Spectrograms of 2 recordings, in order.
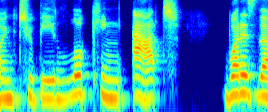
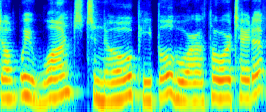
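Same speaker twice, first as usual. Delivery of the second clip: deliberately silly, goofy, exaggerated over-the-top tone. Talking about becoming authoritative, the speaker shows off: silly exaggerated voice. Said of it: "You see what I did with my voice there? ... talking silly like I was doing there".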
